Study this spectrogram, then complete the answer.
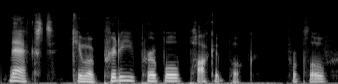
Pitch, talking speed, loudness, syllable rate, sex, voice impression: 145 Hz, 160 wpm, -19 LUFS, 4.6 syllables/s, male, masculine, adult-like, tensed, slightly powerful, bright, clear, fluent, cool, intellectual, calm, friendly, reassuring, wild, lively, kind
